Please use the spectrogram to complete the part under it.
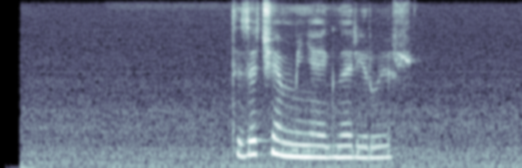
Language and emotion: Russian, sad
